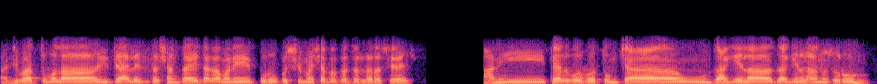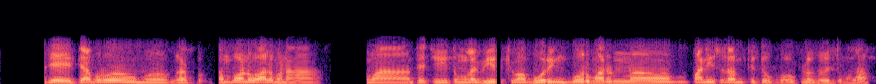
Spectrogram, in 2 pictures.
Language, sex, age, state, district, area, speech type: Marathi, male, 45-60, Maharashtra, Sindhudurg, rural, conversation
